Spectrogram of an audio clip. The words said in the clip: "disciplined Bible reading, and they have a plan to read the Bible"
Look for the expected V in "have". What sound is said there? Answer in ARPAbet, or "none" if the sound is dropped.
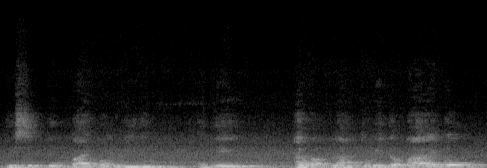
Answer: B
